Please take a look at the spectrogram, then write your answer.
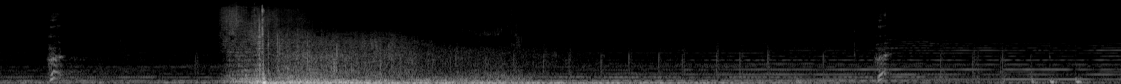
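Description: In Hogwarts Legacy, a Confringo blasting spell erupts in one sharp, heavy blast after a short lead-in, then a broad roar and rumble that dies away over a few seconds, with faint game tones and small pops around it.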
